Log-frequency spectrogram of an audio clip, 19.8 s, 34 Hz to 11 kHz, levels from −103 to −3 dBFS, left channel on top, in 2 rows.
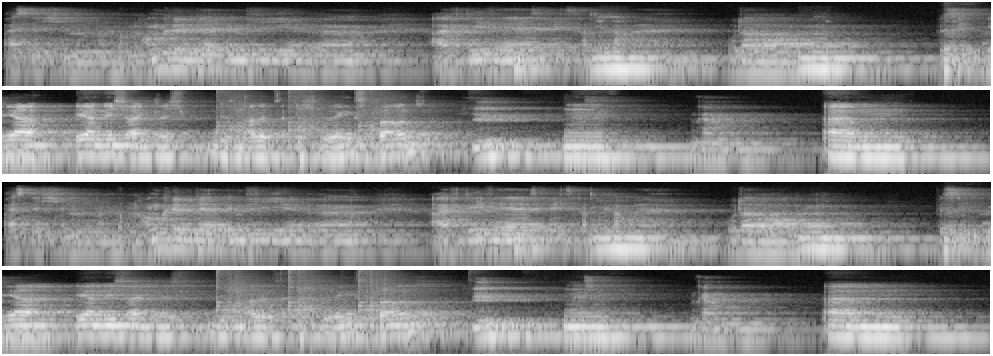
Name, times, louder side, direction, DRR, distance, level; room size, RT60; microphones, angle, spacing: voice 1, 0.0-6.7 7.2-8.4 9.3-10.1 12.0-12.2 14.6-14.9 15.5-15.8 16.7-17.2, equal, 45° right, 1 dB, 1.7 m, -28 dB
voice 2, 5.9-6.3 8.0-8.4 9.4-10.3 10.6-12.6 12.8-14.1 15.5-16.0 18.1-19.0, left 1 dB, 80° left, 9 dB, 0.7 m, -19 dB
sound 1, 11.4-11.5 12.0-13.9 14.5-14.6 15.1-15.4, right 1 dB, 85° right, 1.9 m, -32 dB
12.0 x 8.4 x 5.5 m, 2.1 s
head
